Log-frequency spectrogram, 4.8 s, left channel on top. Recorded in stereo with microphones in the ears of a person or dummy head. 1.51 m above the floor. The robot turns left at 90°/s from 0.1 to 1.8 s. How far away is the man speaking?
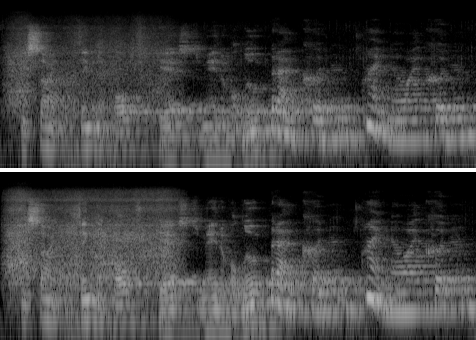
About 0.6 m.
